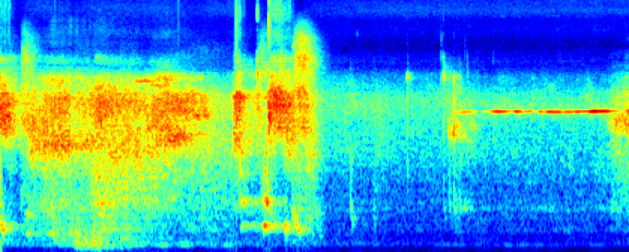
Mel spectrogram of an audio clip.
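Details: Deliberately induced sneeze by a person with a cold: a long hissing breath, then a sharp sneeze burst, followed by quieter breathing and a faint whistle-like tone.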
